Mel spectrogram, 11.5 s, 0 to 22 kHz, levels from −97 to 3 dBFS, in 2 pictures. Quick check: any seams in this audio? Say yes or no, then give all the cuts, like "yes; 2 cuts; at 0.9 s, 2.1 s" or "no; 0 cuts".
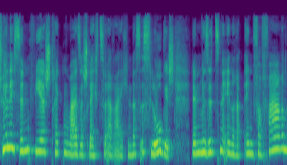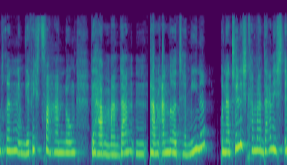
no; 0 cuts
